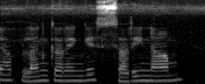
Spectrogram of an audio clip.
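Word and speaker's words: Suriname: और जो ये कंट्री है इसका नाम है सूरीनाम। इसको इस तरीके से प्रोनाउंस करते हैं।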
